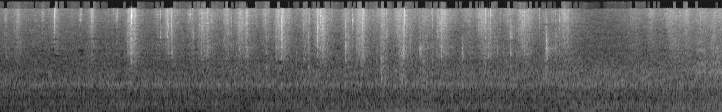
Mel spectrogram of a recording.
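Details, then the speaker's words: Yamaha Jog exhaust pipe shaken by hand after top-end failure, owner suspects a broken piston ring was shot into the pipe; light irregular ticks and rattles of loose bits plus liquid sloshing, water or oil; debris inside exhaust. "I hear some stuff bouncing around in there. And I also hear what sounds like water."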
